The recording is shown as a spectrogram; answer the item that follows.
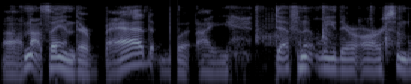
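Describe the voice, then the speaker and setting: The speaker talks quietly at a moderate pace, with ordinary pitch variation. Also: man. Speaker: VR game streamer. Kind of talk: live game stream chat. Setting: home live stream late at night. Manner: quiet, subdued. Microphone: quiet, mic far away; poor audio quality.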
